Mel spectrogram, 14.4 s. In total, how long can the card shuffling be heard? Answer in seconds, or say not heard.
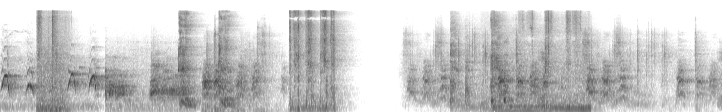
4 s.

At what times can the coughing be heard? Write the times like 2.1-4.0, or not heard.
3.5-4.8, 9.0-10.2.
